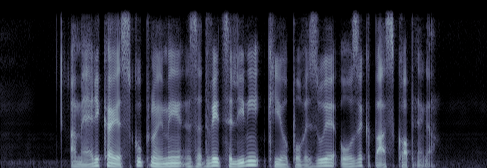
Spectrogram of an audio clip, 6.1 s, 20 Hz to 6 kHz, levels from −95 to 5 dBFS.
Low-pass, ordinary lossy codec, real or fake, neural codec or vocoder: 5.4 kHz; none; fake; codec, 24 kHz, 1.2 kbps, DualCodec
